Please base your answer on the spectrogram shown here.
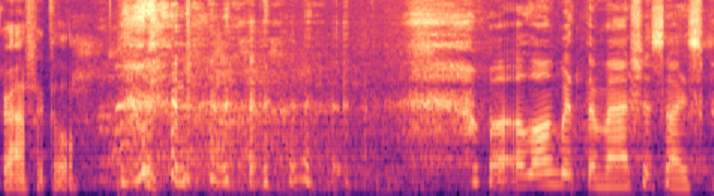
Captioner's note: laughter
